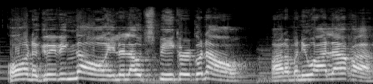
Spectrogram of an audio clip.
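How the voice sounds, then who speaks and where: A man's voice: very high-pitched, fairly even intonation, fairly quick, fairly bright tone, soft background music. A man acting in a Filipino radio drama as a persistent, manipulative young suitor with an insistent, goading delivery.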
